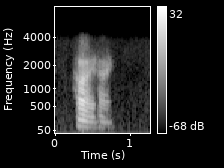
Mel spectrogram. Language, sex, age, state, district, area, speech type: Santali, male, 18-30, Jharkhand, East Singhbhum, rural, conversation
